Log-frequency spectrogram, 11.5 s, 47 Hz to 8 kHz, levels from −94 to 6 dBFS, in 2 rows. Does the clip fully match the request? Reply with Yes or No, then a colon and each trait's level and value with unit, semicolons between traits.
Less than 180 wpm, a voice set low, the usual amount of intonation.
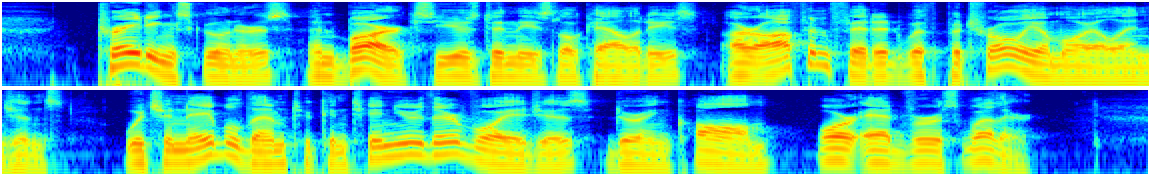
Yes: average, 140 wpm; very low, 95 Hz; average, 3.6 semitones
